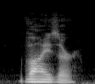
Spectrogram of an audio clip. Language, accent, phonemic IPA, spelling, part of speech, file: English, US, /ˈvaɪzɚ/, visor, noun / verb, En-us-visor.ogg
- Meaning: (noun) 1. A part of a helmet, arranged so as to lift or open, and so show the face. The openings for seeing and breathing are generally in it 2. A mask for the face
